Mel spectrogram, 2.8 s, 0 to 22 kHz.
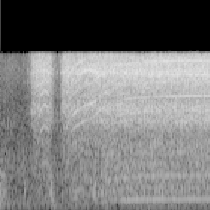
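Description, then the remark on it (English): A power drill puts screws back in, outdoors in South Louisiana on a cold, rainy day of about 35 degrees, with a loud, high motor whine: a short burst, a brief pause, then one steady run that holds to the end. Nobody speaks. “Okay, and now put the screws back in.”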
